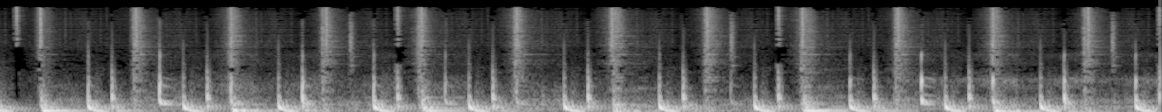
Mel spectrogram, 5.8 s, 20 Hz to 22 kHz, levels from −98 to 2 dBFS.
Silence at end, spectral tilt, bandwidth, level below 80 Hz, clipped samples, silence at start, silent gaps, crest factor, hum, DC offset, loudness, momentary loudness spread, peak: 0 s; -6.5 dB/octave; 17 kHz; -22 dBFS; under 0.1%; 0 s; none; 16 dB; none; under 0.1%; -18 LUFS; 3 LU; 0 dBFS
